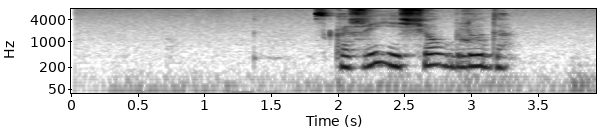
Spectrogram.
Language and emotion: Russian, neutral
